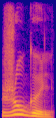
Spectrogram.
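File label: "жугыль", Komi, female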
